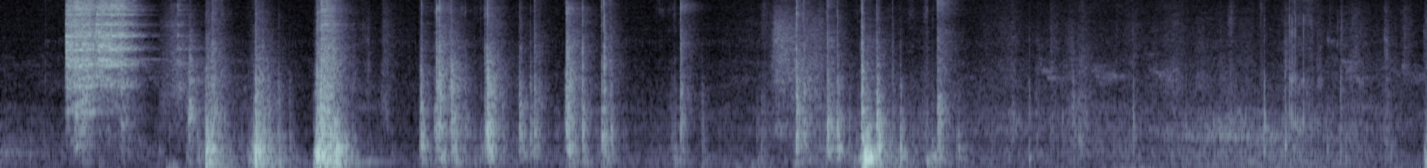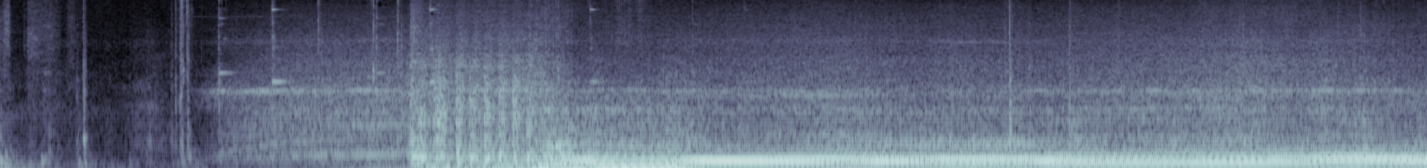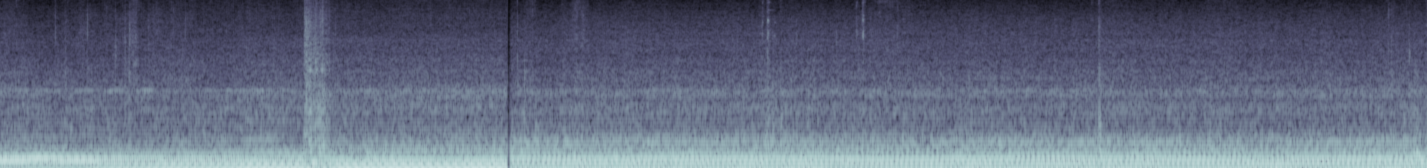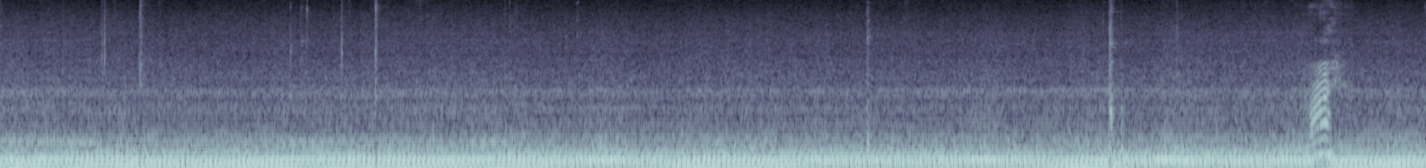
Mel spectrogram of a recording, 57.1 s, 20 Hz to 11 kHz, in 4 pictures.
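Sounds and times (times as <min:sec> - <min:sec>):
car engine starting and idling: 0:16.2 - 0:57.0.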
